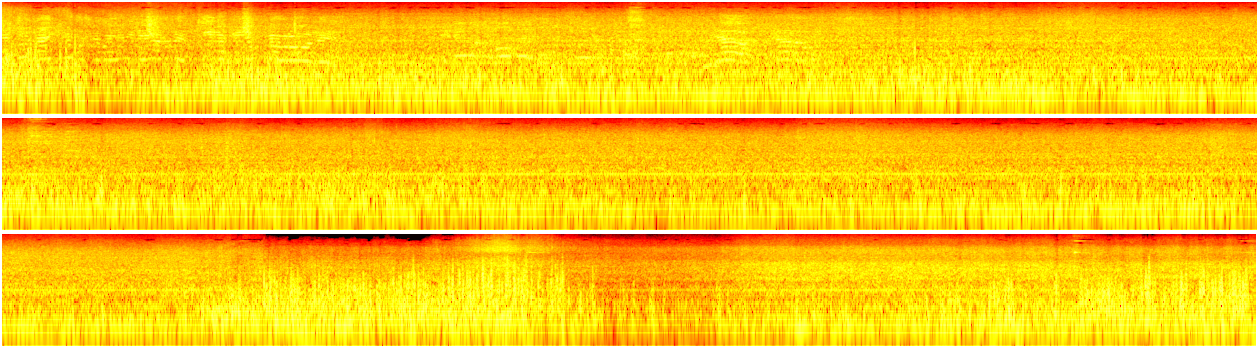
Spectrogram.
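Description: Wind buffeting the microphone over the low rumble of a fishing vessel's engine at sea, with a faint steady tone through the middle and a louder gust of noise near the end.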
